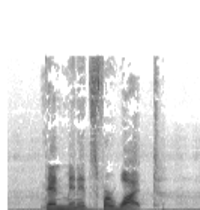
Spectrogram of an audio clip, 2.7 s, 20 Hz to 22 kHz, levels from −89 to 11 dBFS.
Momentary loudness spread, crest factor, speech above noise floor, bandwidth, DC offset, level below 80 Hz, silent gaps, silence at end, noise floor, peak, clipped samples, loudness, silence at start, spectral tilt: 17 LU; 20 dB; 21 dB; 16.5 kHz; under 0.1%; -42 dBFS; none; 0 s; -39 dBFS; 0 dBFS; under 0.1%; -18 LUFS; 0.3 s; -3.5 dB/octave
